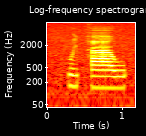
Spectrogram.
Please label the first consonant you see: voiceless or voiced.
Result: voiceless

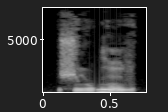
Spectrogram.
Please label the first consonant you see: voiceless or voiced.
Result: voiceless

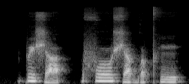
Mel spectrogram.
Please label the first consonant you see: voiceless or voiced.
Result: voiceless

